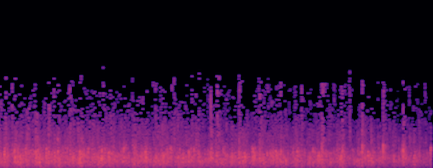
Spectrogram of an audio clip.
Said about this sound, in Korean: 또 수고하신 많은 선생님들이 계십니다. 선생님들 우리 박수 한번 쳐주시기 바랍니다.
